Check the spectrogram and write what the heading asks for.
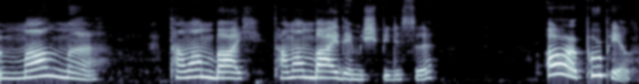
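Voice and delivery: normal talking voice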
